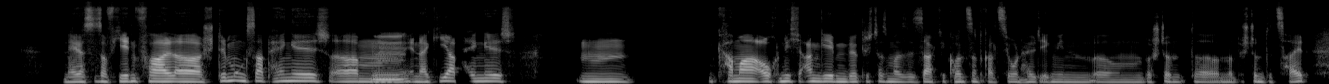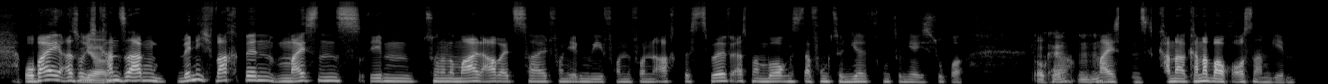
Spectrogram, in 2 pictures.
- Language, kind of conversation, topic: German, podcast, Woran merkst du, dass dich zu viele Informationen überfordern?
- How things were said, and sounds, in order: none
